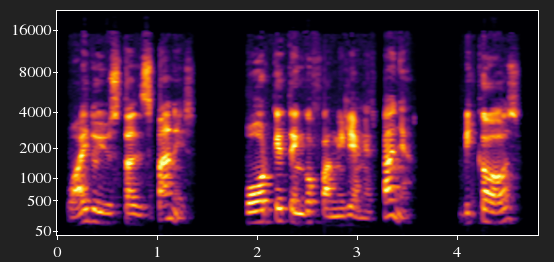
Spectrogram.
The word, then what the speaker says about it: porque: Here we say porque tengo. So this doesn't have any accent. I mean, like any pronunciation, intonation accent, no? Porque tengo. The accent goes here in the next word.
